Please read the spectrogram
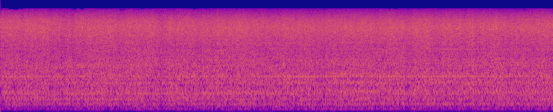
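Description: Tow boat's engine running steadily at speed, with a loud rush of wake water and wind heard from aboard the boat.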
